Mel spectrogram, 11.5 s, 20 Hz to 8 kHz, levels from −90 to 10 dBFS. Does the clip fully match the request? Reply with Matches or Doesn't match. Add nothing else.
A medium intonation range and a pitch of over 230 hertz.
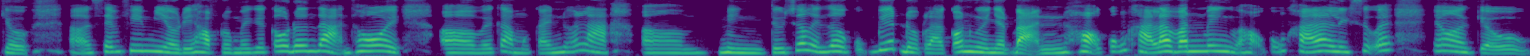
Matches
